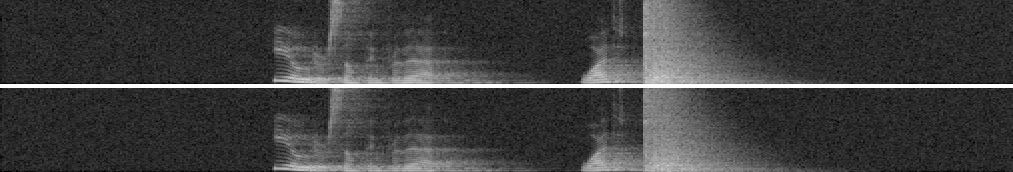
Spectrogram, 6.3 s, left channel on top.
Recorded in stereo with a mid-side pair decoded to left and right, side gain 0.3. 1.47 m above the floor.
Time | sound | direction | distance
1.7 | a woman speaking | 30° left | 1.4 m
4.0 | a gunshot | 60° left | 2 m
